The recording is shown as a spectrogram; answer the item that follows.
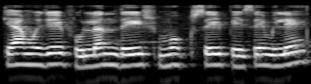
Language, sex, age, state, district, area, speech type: Hindi, female, 60+, Madhya Pradesh, Ujjain, urban, read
